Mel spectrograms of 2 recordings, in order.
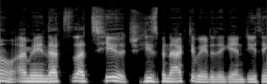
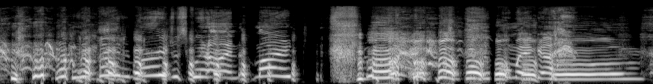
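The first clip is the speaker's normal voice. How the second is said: high-pitched, startled cry; loud, high mock panic; alarmed outcry; 12 semitones higher, 5 dB louder, much slower than usual. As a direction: exclaim in hammed-up alarm. Alarmed at partner's sudden breakdown.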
